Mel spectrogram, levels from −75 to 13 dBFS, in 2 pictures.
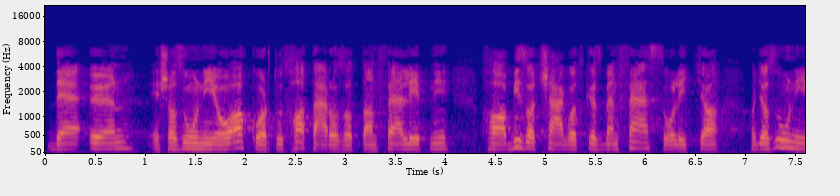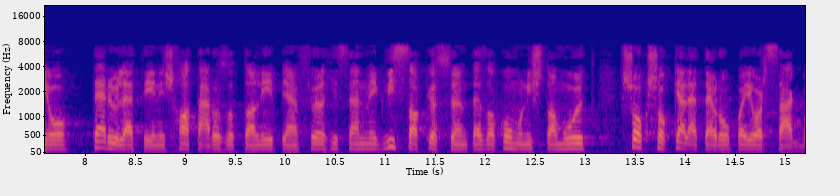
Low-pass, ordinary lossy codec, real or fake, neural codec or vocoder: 7.2 kHz; none; real; none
